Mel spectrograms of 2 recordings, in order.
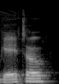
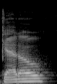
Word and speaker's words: Geto: Just the pronunciation of Suguru Gato. I've listened to a couple other people talk, and some people called it ghetto, like The ghetto. like they lived in the ghetto, but it's Gato.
